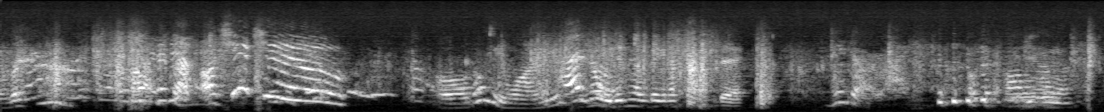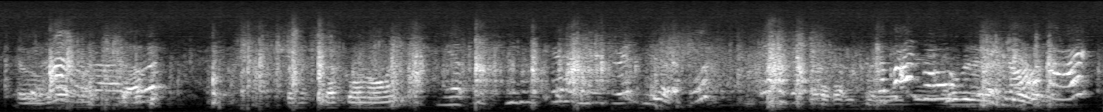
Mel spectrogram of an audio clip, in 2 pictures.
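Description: A woman talks warmly and with animation close by.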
